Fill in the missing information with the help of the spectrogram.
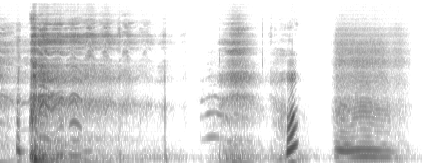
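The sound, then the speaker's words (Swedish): Someone blows their nose in a few bursts: a sharp, loud blast, then shorter snorting honks, ending in a steady, nasal trumpeting blow. “jag tänkte snyta mig.”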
